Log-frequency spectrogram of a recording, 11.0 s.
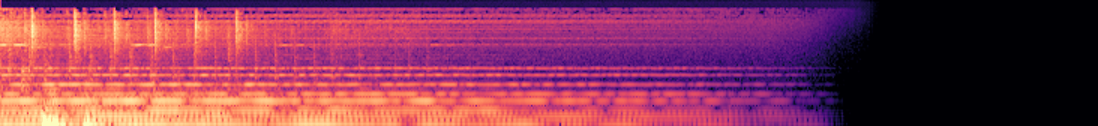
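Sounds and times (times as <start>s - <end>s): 
rhythms: 0.0s - 4.3s.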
